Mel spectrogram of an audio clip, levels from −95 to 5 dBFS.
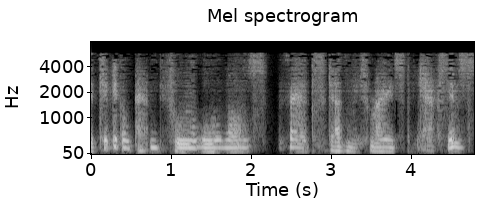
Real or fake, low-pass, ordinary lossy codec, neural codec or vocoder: fake; 7.2 kHz; MP3, 24 kbps; codec, 44.1 kHz, 0.9 kbps, DAC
